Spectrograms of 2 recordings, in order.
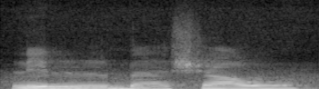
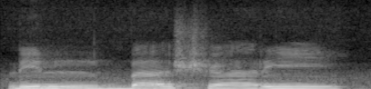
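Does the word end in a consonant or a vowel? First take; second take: consonant; vowel. First: The final vowel is dropped, ending on r. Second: The word ends with a short final vowel.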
